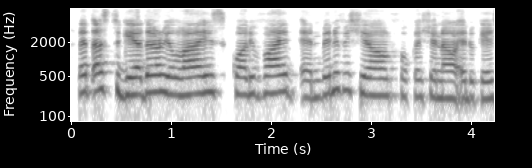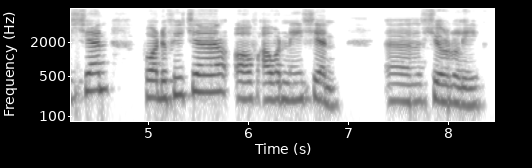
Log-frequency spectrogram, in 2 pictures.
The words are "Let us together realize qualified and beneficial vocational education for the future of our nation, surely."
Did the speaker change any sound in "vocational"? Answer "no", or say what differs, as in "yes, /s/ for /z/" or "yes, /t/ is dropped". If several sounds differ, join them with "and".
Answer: yes, /f/ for /v/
